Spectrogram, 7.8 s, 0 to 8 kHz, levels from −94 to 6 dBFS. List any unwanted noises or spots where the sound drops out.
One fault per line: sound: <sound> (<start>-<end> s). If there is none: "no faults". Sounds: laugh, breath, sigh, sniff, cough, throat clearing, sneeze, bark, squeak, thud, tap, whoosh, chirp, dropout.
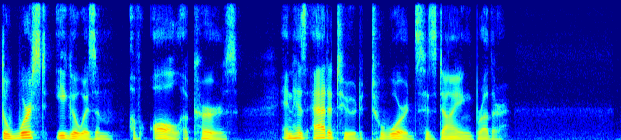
no faults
